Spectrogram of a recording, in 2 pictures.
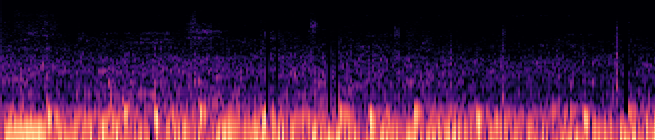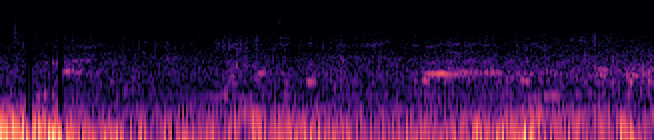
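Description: Loud song with heavy, pulsing bass and a singing voice.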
